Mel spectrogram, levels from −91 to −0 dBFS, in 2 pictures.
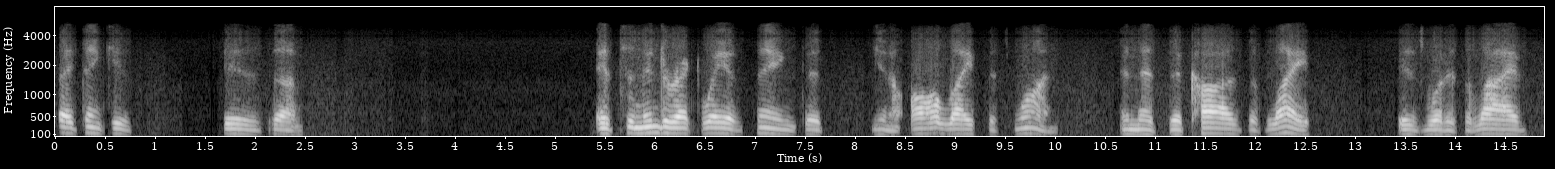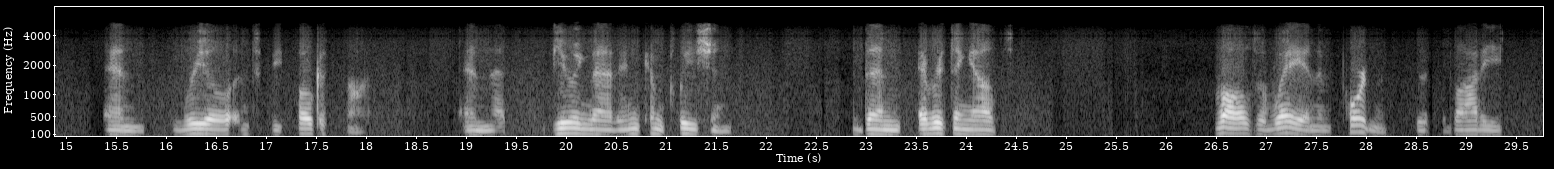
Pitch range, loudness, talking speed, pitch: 95-115 Hz, -21 LUFS, 105 wpm, 105 Hz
